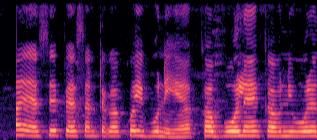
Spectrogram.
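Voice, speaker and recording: This is a woman speaking. Her pitch is high. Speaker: vlogger. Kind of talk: casual vlog talk. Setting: indoors at home.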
